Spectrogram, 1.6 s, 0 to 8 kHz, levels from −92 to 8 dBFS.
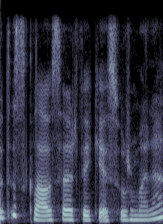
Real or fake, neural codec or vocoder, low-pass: real; none; 7.2 kHz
